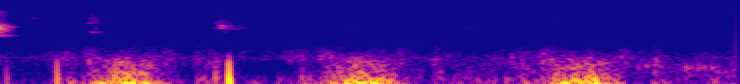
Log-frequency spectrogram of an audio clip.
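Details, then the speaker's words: Heart murmur from ventricular septal defect in a horse, heard with a cardiac stethoscope at the site where turbulent blood flow is strongest and the murmur is loudest. "this is where the turbulence is strongest of the blood swirling around and that's really what murmurs are is that their turbulent flow of the blood"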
